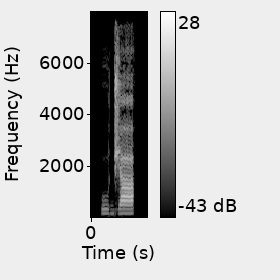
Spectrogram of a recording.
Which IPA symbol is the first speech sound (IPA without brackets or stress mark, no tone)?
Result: u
